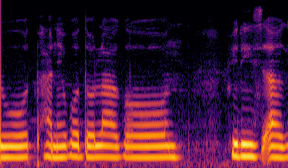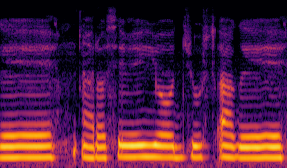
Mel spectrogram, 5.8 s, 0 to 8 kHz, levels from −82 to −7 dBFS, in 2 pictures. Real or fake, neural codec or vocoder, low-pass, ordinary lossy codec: real; none; 7.2 kHz; none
